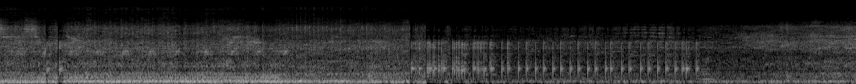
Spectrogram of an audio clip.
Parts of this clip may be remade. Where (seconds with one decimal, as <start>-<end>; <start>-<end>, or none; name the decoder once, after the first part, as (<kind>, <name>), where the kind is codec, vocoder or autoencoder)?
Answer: 1.9-6.1 (autoencoder, DAC-VAE); 7.5-8.2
